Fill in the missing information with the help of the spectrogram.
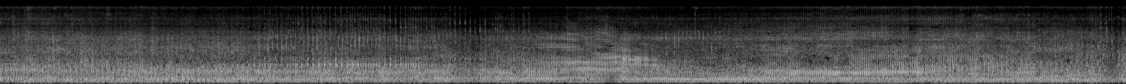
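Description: A pack of mini bikes' small engines buzzing together as they ride in a group. About six seconds in, one engine's pitch rises and falls as it passes close.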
